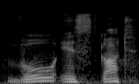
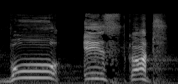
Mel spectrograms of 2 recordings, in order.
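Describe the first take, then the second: First: The question is asked in a louder voice. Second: The question is shouted at full volume. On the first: The pressure on the listener grows. "die Stimme wird lauter" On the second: The asker is now furious and intimidating. "der Pastor brüllt ihn diesmal an"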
